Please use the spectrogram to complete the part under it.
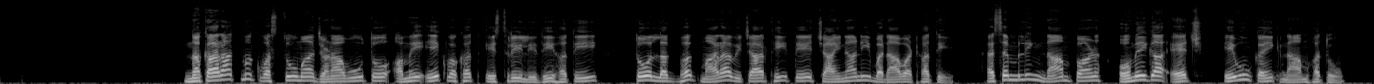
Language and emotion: Gujarati, neutral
